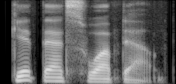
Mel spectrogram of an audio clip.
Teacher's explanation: We have a lot of T sounds here, but we do not pop those T sounds sharply. We use what is called a stop T.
